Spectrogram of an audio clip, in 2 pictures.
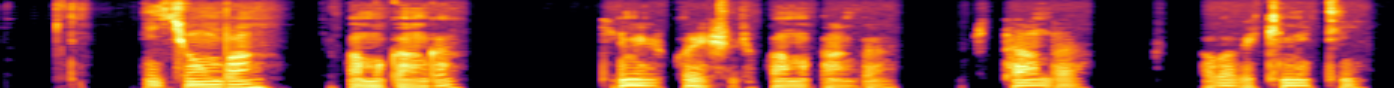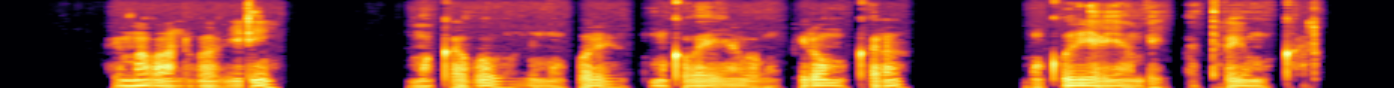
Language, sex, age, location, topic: Kinyarwanda, male, 25-35, Kigali, health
